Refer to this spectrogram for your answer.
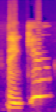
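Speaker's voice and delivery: chirpy high thanks; bright mock-sweet thanks; high-pitched thank you. Playing character paying the man.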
